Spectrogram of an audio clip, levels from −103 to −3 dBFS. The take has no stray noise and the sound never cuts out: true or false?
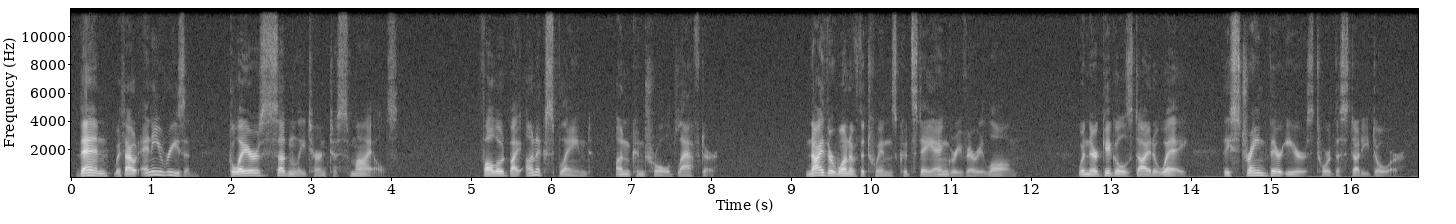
true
